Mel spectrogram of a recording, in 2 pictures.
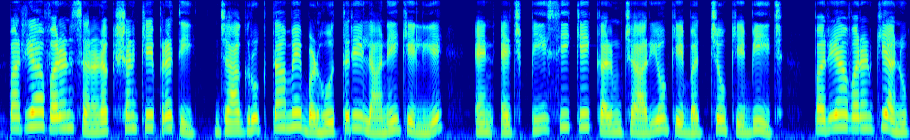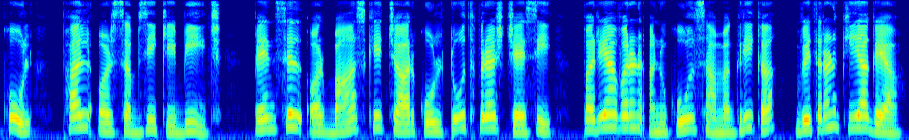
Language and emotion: Hindi, neutral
